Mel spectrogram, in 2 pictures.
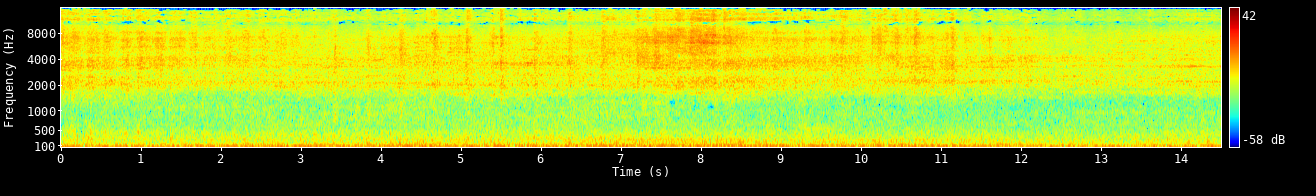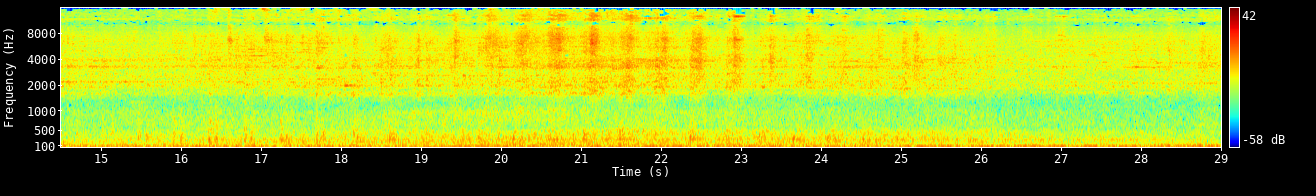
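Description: Steady low rumble of a moving freight train heard from aboard a car, with the wheels clicking over rail joints in the second half.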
